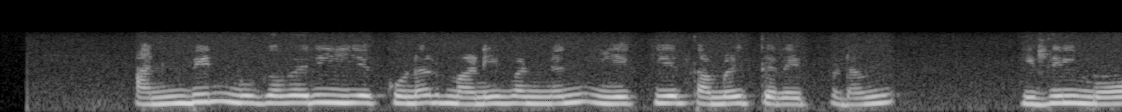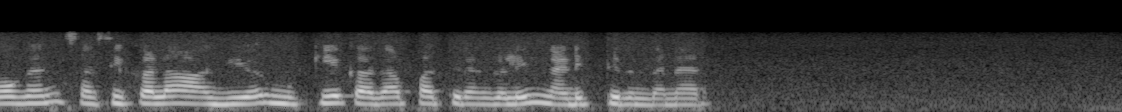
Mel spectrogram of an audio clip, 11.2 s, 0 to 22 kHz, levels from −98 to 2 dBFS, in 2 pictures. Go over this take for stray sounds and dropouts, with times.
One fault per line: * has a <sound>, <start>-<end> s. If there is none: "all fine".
all fine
